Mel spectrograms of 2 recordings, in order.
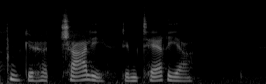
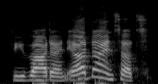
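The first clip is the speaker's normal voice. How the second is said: Saint Peter voice; 10 dB louder than usual. A narrator's reading. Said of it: "fragt Petrus".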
